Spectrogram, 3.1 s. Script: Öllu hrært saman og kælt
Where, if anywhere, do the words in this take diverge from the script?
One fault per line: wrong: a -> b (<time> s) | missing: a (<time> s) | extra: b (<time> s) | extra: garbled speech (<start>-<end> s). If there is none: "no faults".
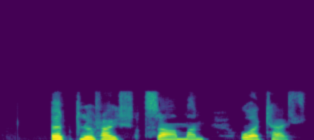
no faults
